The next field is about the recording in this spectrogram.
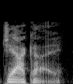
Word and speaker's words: Xhekaj: And his last name is spelled XHEKAJ. Mm-hmm. Which I've looked at it a million times, and in no way do I see how it spells out Jack-Eye.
